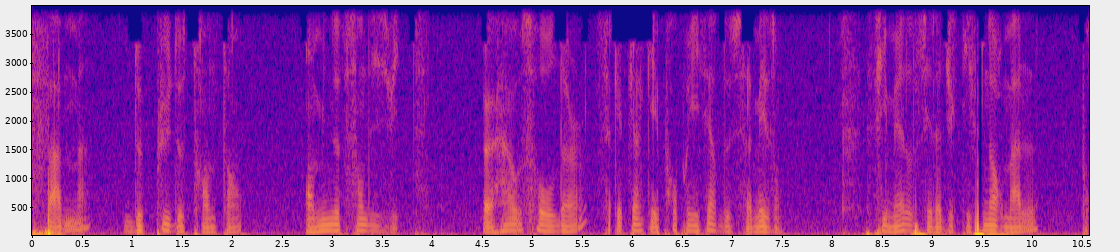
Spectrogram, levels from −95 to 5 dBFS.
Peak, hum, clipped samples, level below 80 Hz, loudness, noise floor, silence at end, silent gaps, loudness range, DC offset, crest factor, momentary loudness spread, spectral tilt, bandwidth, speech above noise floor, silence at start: -4 dBFS; none; under 0.1%; -30 dBFS; -29 LUFS; -50 dBFS; 0 s; none; 4 LU; under 0.1%; 20 dB; 17 LU; -11 dB/octave; 4 kHz; 27 dB; 0 s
